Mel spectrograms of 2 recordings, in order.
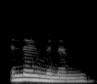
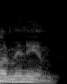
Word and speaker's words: aluminium: Aluminum. You say aluminum or Aluminum. aluminium?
